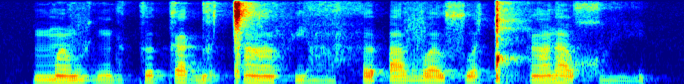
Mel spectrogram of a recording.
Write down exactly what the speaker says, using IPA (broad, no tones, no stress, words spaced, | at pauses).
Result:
mɐ̃ vi̤ŋa̤kəka ɡə ǀã fja̤ həʔa vɐ sʷaǃə̤kãɾa χʷi̤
